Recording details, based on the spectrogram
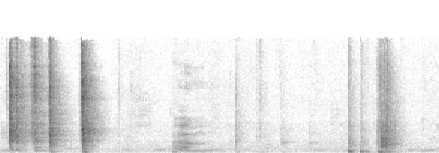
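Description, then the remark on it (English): Sharp clinks and clatters of a kettle lid being fumbled with and fitted in place by a blind person, several quick knocks in bursts with a short murmured voice in between. “So where's the lid of the kettle?”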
